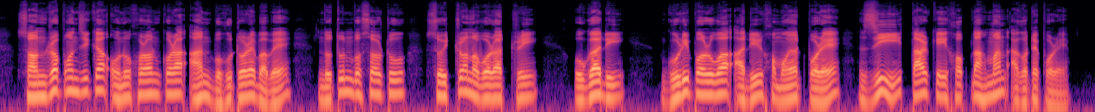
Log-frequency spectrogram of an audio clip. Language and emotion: Assamese, neutral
